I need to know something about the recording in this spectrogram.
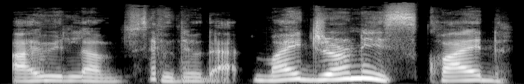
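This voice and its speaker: A woman's voice: medium pitch, normal speed, a little mellow, no room sound, clean studio sound. A woman with a Romanian accent, talking earnestly as a podcast guest and often searching for her words. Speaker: podcast guest, life coach. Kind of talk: casual interview talk.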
